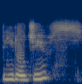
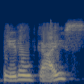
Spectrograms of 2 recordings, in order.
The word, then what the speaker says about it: Betelgeuse: So this star that I have circled is a star named Betelgeuse. You may also hear it called Betelgeuse. There's a couple of different pronunciations that people use.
